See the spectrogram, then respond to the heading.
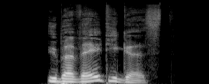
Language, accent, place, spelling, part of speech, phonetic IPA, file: German, Germany, Berlin, überwältigest, verb, [yːbɐˈvɛltɪɡəst], De-überwältigest.ogg
- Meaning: second-person singular subjunctive I of überwältigen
